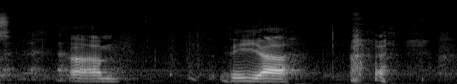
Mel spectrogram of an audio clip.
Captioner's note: audience laughing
